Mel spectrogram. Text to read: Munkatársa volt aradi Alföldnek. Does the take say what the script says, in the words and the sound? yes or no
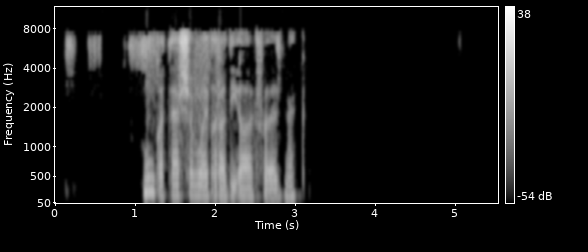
yes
